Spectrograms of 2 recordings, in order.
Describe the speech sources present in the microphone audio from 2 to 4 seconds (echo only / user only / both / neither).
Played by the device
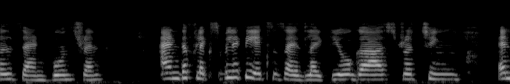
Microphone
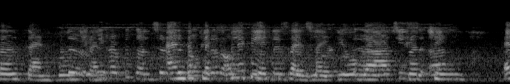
both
